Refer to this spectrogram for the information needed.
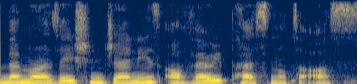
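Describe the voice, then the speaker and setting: A dark, mellow tone carries a British accent at a moderate pace. The recording is very clean, with a silent background. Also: woman. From UK. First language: not Arabic. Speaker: Quran memorization coach. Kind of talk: Q&A video answering viewer questions.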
